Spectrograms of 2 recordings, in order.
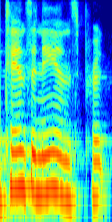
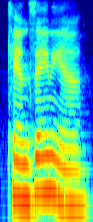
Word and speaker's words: Tanzania: And oh, by the way, the Tanzanians pronounce Tanzania as Tanzania.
